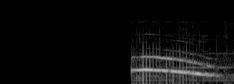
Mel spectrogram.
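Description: About a second of dead silence, then a loud pitched call cuts in abruptly: one long howl-like tone sliding slowly downward in pitch.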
